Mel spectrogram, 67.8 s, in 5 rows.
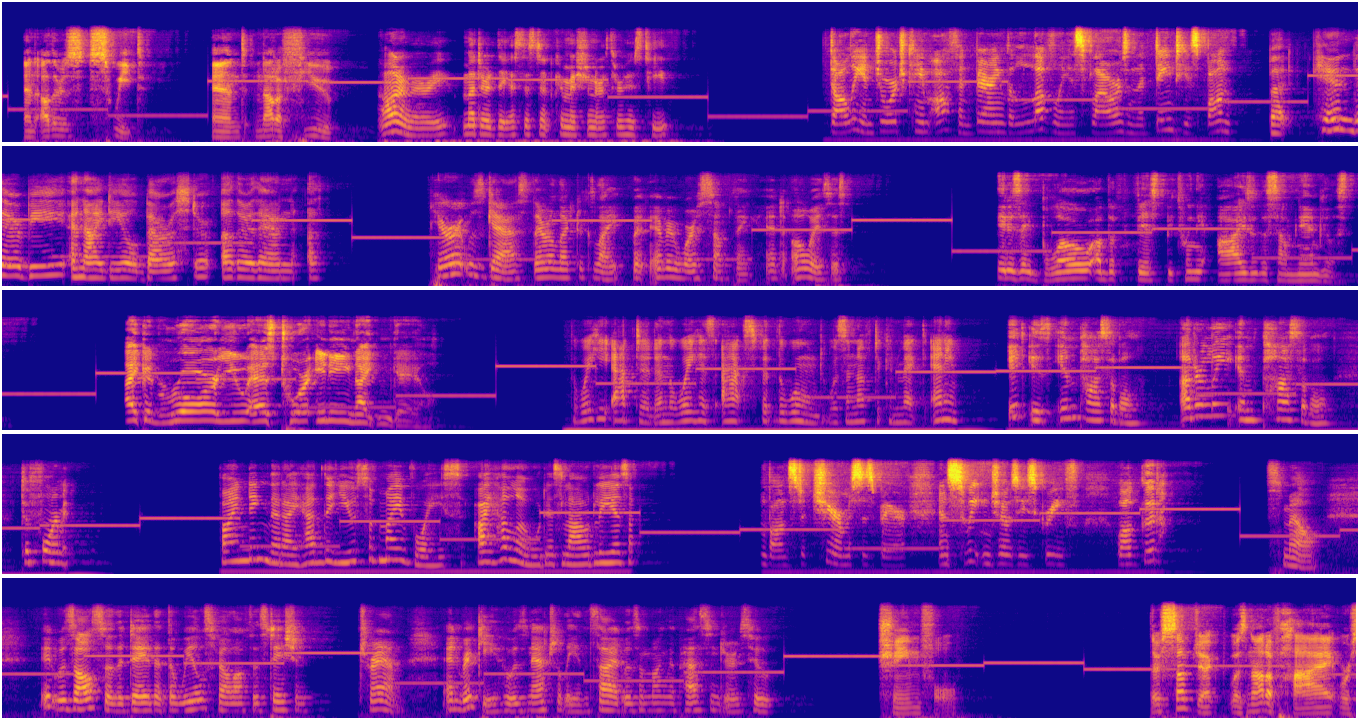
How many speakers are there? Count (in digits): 10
